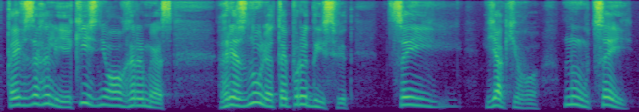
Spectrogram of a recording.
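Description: A man's voice: animated, moderate pace, warm tone, husky. A man reading aloud and voicing quarrelsome young twin boys in a raised, childish voice with a heated manner. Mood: scornful. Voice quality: high, childish. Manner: heated and indignant. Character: cheeky quarrelsome young boy twins.

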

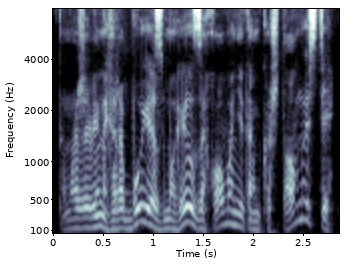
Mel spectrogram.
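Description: A man voicing a gruff, suspicious male dwarf in an audiobook, with animated, wry delivery. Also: mid-range voice, fast talker, dry recording, studio quality. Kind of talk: audiobook character reading.

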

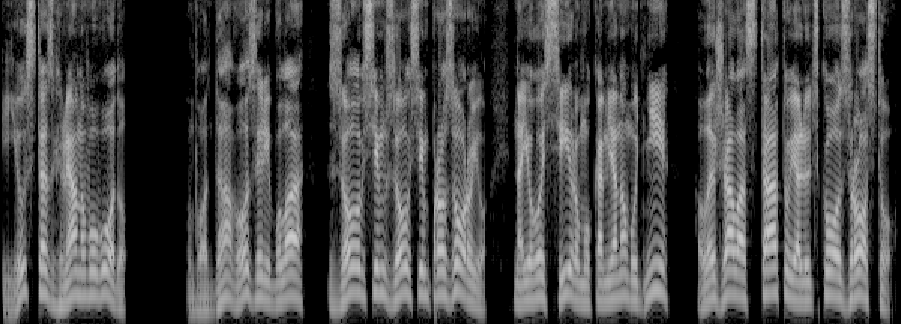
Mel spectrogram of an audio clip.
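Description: A man narrating an audiobook in a measured storytelling manner. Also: a little high, animated, a little mellow, no room sound, clean studio sound. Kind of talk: scripted narration.

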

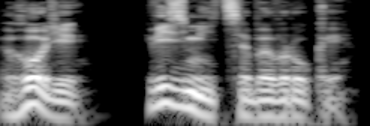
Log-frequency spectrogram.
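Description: A man voicing a gruff, commanding rich man. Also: low voice, lively intonation, a little fast, dark tone, dry recording, clean studio sound, exaggerated voice. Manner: gruff, domineering. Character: rough, commanding wealthy man.

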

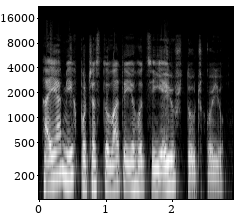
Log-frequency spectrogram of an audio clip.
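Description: A man voicing an eager, hot-headed male anarchist soldier who shouts boisterously in an audiobook. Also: fairly high pitch, expressive, normal speed, no echo, studio quality, pitched above the performer's own voice.

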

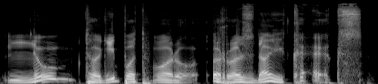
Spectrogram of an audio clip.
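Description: Storybook lion, drowsy and growly, very deep booming voice, slow drawl, voiced. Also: male voice, huge pitch swings, vocal fry, darkish tone, dry recording, studio quality, exaggerated voice. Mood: sleepy, lazy. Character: sleepy lazy lion with a deep booming bass.

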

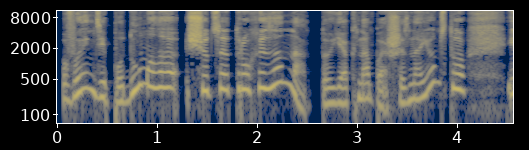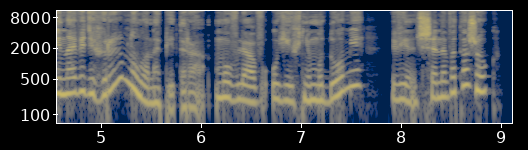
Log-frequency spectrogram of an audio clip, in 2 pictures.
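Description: A woman narrating an audiobook in an expressive, lively storytelling manner. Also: fairly high pitch, moderate pace, slightly rough, no echo, studio quality.

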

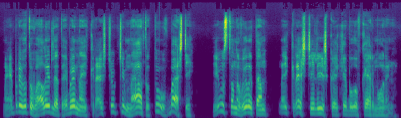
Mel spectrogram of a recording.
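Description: A man voicing an old, gentle mentor in an audiobook, speaking slowly and in a fatherly way. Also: on the high side, big pitch swings, no echo, studio quality. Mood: kindly.

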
